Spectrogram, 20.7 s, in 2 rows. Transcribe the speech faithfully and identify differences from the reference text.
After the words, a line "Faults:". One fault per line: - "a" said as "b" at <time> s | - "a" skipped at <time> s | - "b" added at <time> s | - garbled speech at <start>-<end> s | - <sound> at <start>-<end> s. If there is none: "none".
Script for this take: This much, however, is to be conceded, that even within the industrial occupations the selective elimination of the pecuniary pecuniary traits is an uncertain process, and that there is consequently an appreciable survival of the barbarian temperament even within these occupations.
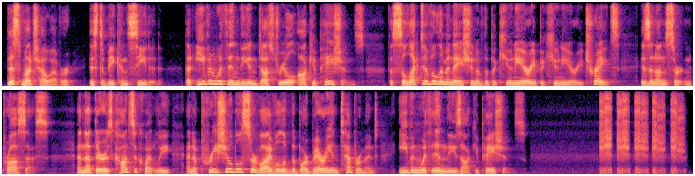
This much, however, is to be conceded, that even within the industrial occupations the selective elimination of the pecuniary pecuniary traits is an uncertain process, and that there is consequently an appreciable survival of the barbarian temperament even within these occupations.
Faults:
- laugh at 19.3-20.6 s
